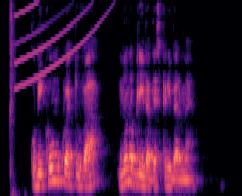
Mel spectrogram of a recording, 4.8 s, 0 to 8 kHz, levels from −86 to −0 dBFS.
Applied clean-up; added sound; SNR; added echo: none; Camera; 16 dB; reverberation time 0.3 s.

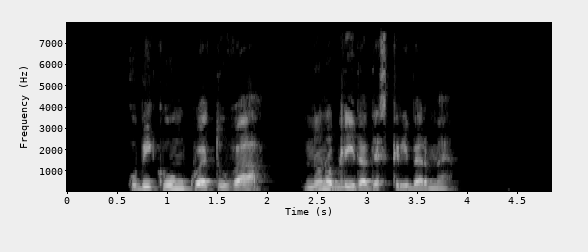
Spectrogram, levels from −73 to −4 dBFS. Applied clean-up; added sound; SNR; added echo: none; none; none; none.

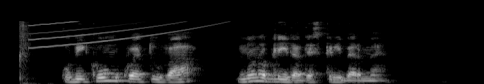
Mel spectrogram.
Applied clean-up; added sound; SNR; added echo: classical method WPE with log-MMSE.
